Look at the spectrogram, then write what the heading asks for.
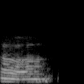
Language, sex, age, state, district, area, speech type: Bodo, male, 18-30, Assam, Chirang, rural, conversation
